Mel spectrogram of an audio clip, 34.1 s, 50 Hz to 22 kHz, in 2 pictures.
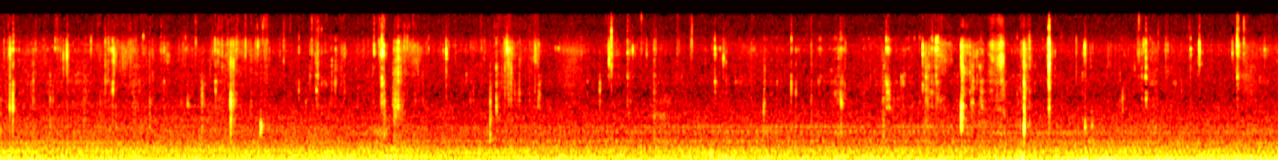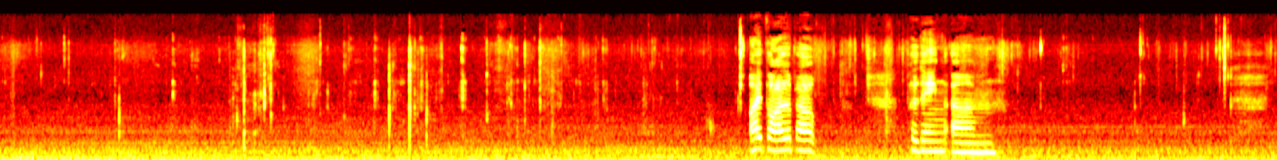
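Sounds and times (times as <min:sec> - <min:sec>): chewing soft bread: 0:00.0 - 0:27.0, 0:27.8 - 0:29.2, 0:30.3 - 0:34.0
low steady hum: 0:00.0 - 0:34.0
wet mouth clicks and smacks: 0:32.1 - 0:33.9.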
